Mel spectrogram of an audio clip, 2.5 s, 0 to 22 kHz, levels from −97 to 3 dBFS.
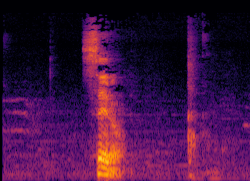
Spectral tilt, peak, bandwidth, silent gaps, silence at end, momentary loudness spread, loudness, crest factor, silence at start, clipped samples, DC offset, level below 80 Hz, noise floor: -4 dB/octave; -2 dBFS; 15.5 kHz; none; 0.55 s; 25 LU; -18 LUFS; 22 dB; 0.85 s; under 0.1%; under 0.1%; -56 dBFS; -54 dBFS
